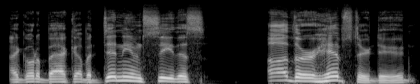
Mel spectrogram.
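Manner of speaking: usual speaking voice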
